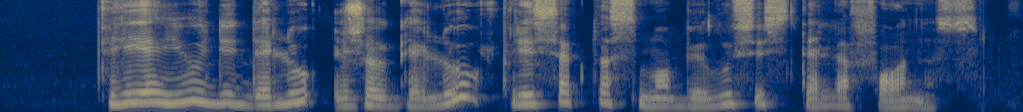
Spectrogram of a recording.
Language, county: Lithuanian, Šiauliai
